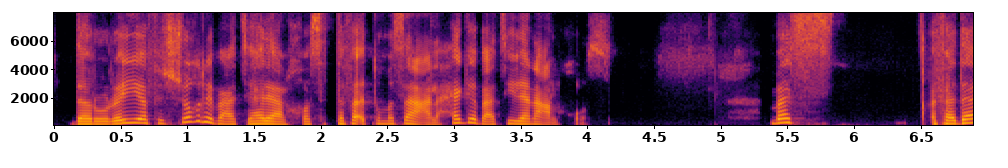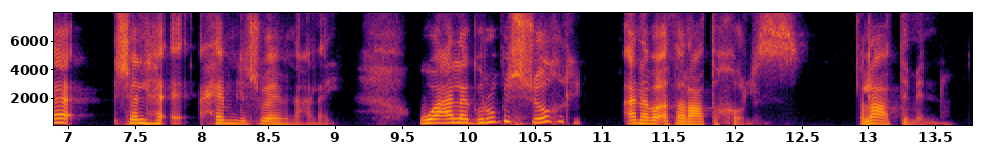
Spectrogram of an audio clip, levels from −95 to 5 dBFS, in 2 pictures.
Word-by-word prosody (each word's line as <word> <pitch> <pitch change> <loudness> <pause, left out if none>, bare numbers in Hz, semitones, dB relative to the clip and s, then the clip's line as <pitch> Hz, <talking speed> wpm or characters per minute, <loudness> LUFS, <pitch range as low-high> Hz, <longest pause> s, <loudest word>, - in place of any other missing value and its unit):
ضرورية 195 +8 +2
في 235 - -10
الشُغل 320 - -1
ابعتيها 195 -5 -1
لي 195 - +5
على 180 - +3
الخاص 180 +3 -2
اتفقتو، 200 +2 -2
ا - - -8
مثلًا 200 +1 +1
على 155 -3 0
حاجة 265 - 0
ابعتي 180 -1 -2
لي 195 - +3
أنا 185 -1 +1
على - - -1
الخاص." - - -13 1.2
بس. 270 +3 +3 0.7
فدّه 250 +6 +3 0.3
شال 245 -1 +3
ه 225 0 +2 0.3
حِمل 225 -4 -1
شوية 190 +1 -1
من 175 -4 -11
عليَّ 145 - -16 0.6
وعلى 260 +3 +4
جروب 290 +8 -2
الشُغل 350 +1 0 0.5
أنا 225 0 +5
بقى 220 - +4
طلَعت 185 -3 +1
خالص، - - -6 0.4
طلَعت 200 -3 +2
منه، 145 -2 -15
210 Hz, 150 wpm, -18 LUFS, 185-260 Hz, 1.2 s, لي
